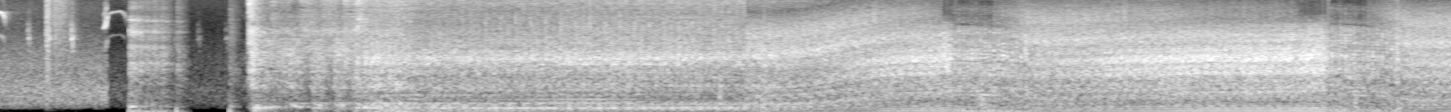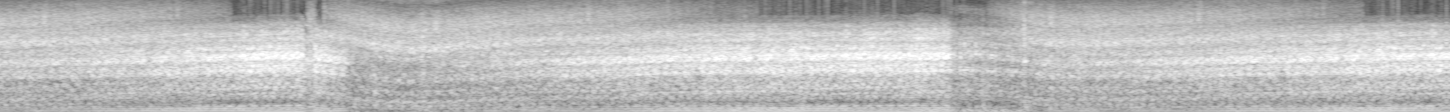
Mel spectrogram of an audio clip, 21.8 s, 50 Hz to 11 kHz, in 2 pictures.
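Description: A tractor engine in Farming Simulator 22 drones continuously with low harmonic tones, swelling and dipping in pitch as it labours under load, close and loud throughout.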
